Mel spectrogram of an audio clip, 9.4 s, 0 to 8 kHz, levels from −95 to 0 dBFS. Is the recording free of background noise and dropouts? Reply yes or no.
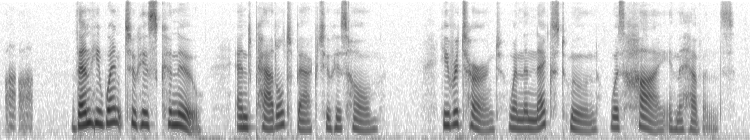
no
